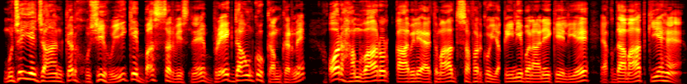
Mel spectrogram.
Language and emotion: Urdu, happy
